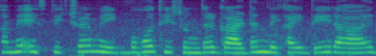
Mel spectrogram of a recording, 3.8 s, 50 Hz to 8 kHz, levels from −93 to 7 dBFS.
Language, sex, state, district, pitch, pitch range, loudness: Hindi, female, Bihar, Sitamarhi, 265 Hz, 255-280 Hz, -23 LUFS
